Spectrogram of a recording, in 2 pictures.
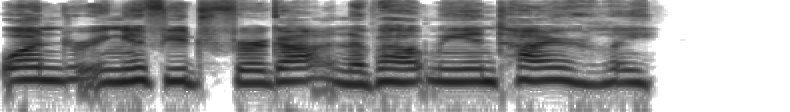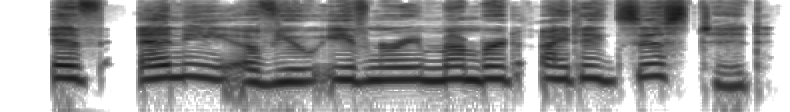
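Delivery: fast, high, loud through sobs; crying. Acted. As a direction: spill it out between sobs. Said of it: "she hiccuped the words".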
